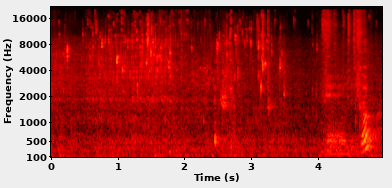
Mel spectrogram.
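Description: Dark mushroom juice is poured into a cooking pot for Haitian-style black rice, giving a faint trickling and dripping that swells into a brief splash near the end.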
